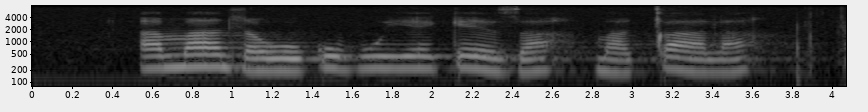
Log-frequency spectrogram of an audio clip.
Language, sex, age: South Ndebele, female, 23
